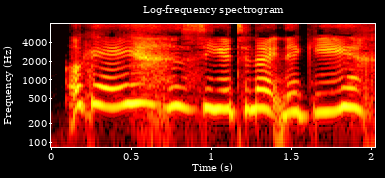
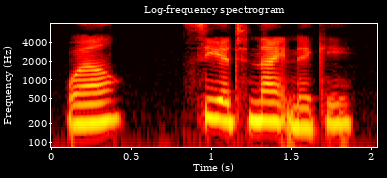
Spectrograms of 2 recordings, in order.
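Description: First: High, giggly echo; giggling. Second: Said in the usual way. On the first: A narrator's reading. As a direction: giggle it back shyly. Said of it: "I giggled".

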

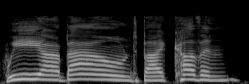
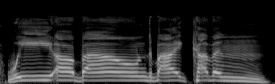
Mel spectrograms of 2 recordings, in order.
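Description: First: Very slow, higher, louder chant; slow solemn echoed vow; echoed incantation. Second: Slow, chanted vow; slow chanted oath; incantation. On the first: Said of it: "Daphne said". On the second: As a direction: intone it like a spell. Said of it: "the two older witches said". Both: A narrator's reading.

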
